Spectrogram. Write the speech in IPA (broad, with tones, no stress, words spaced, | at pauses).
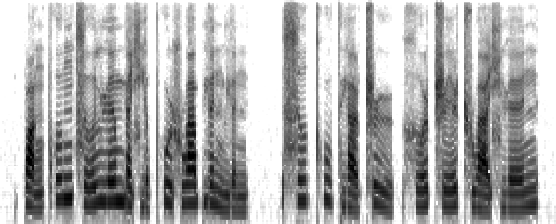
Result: pɑ̰˨˩ŋpʰɤ˥ŋ sɤ˧˥lɥɛ˥mjä˨ɕjɛ˩ pʰu˥˩ʂwä˥pjɛ˥˩nljɛ˩n | sɹ̩˥kʰu˥˩t̪jä̰˨˩ ʈ͡ʂɻ̩˥˩ | xɤ˧˥ʈ͡ʂe˧˥ɪ̯ʈ͡ʂwä̰˨˩ɕɥɛ˧˥n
